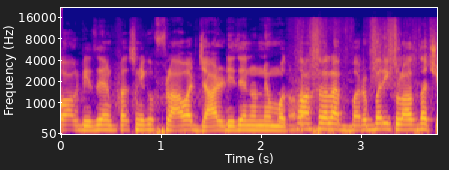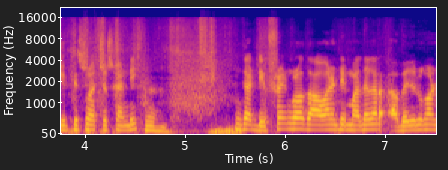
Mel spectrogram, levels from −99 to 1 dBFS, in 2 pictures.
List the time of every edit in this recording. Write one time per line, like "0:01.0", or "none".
0:02.4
